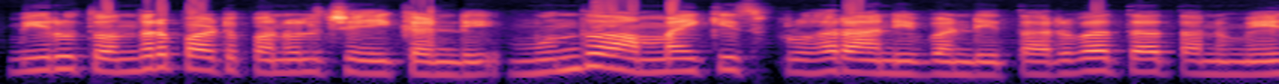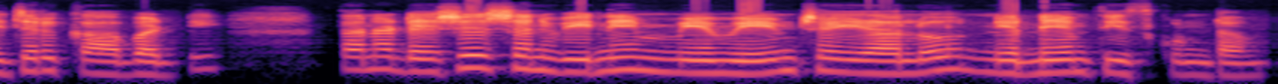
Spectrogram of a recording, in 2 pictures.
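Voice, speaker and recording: A woman reading a story aloud, voicing a calm male police inspector who talks others down. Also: medium pitch, a little fast, clean tone, dull audio, close to an everyday voice. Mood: firm.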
